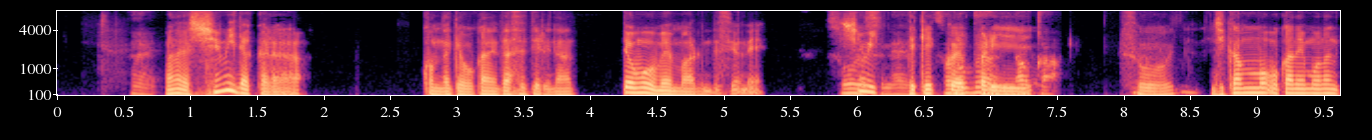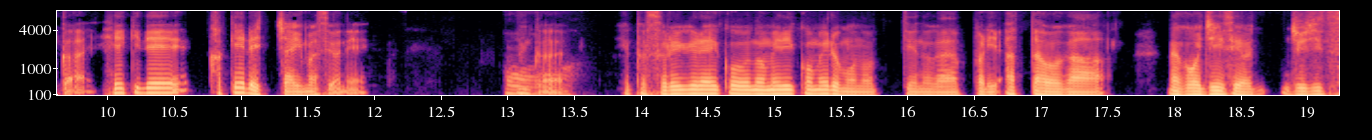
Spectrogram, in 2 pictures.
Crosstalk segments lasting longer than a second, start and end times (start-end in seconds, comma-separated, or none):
5.8-7.3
